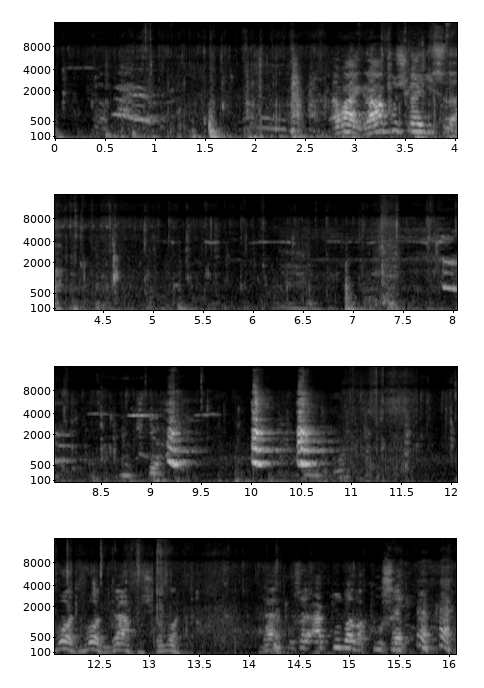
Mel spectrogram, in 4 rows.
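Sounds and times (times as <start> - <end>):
dog whining: 0.0 - 2.8, 4.3 - 10.9
dog yelping barks: 0.1 - 1.6, 7.6 - 10.9.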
